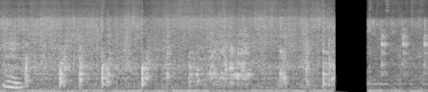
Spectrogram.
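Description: Ginger paste frying in a pan while being stirred, a steady sizzle with repeated scraping strokes of the spoon, close and continuous, with a brief dropout near the end.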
